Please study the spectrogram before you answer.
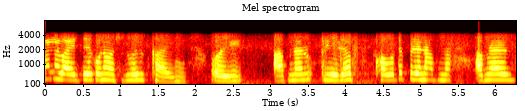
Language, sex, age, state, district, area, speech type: Bengali, female, 18-30, West Bengal, Hooghly, urban, conversation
